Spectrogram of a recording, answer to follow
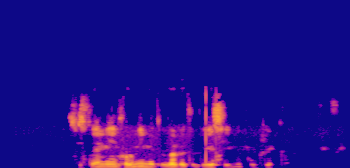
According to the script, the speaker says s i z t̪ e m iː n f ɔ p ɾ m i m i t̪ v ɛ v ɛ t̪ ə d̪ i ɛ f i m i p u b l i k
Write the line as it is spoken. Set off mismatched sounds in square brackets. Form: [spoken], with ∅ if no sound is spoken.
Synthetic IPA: s i [s] t̪ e m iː n f ɔ [∅] ɾ m i m i t̪ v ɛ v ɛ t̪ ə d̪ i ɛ [s] i m i p u b l i k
